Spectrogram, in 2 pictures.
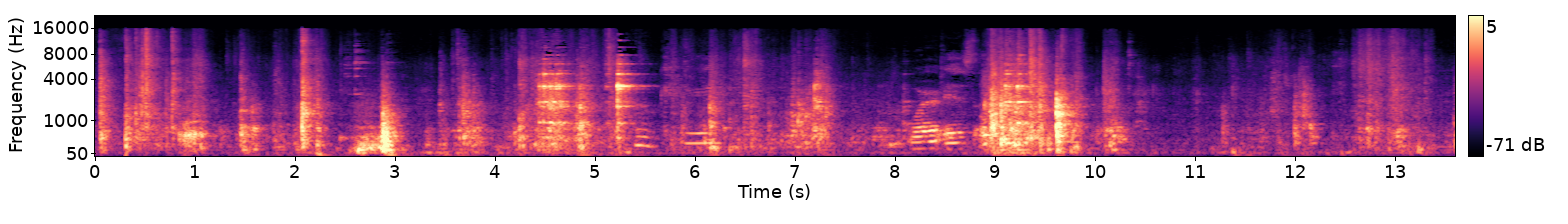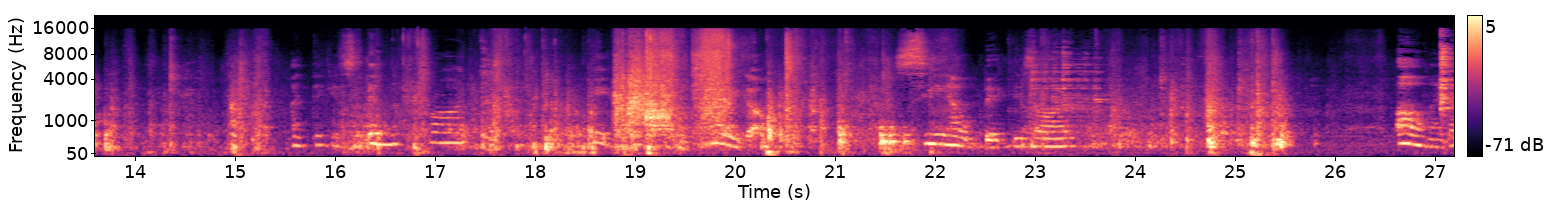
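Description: Cardboard box and paper packaging being handled and opened: rustling, scraping and knocking, with louder rustles about 4, 9 and 19 seconds in. A heavy enameled cast-iron pot lid is lifted out near the end.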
